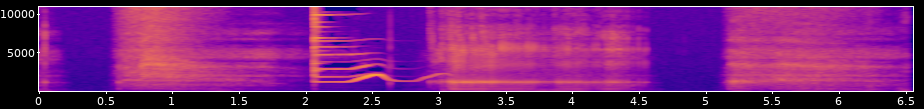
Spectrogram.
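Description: Cartoon snoring sound effect: a series of rasping snore breaths with short pauses between them, and a wavering whistle about two seconds in.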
